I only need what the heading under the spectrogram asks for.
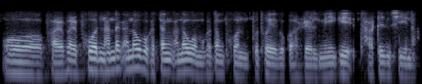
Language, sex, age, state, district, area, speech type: Manipuri, male, 18-30, Manipur, Churachandpur, rural, conversation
